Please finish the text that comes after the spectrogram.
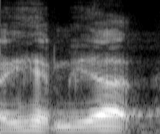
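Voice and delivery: ordinary talk, nothing marked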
